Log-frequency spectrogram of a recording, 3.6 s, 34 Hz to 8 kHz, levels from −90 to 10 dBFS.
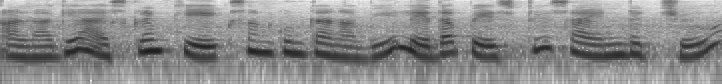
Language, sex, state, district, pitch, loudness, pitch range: Telugu, female, Andhra Pradesh, Visakhapatnam, 240 Hz, -14 LUFS, 210-285 Hz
